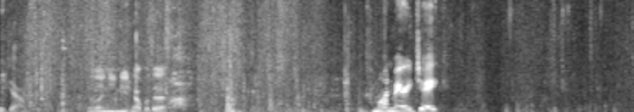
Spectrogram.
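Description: Footsteps hurry across a carpeted floor.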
